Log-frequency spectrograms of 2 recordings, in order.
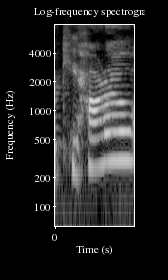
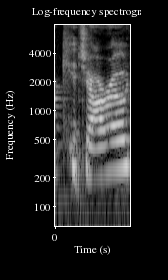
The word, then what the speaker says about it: Kijaro: to mispronounce this but it's either kiaro or kijaro chairs it's k i j a r o and of course I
